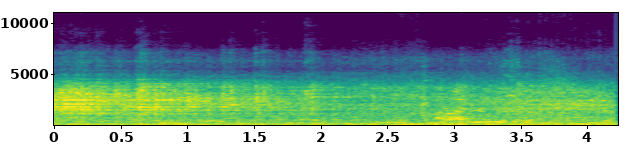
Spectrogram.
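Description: Indistinct voices talking in the background over a steady noise, with a voice more audible near the end.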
